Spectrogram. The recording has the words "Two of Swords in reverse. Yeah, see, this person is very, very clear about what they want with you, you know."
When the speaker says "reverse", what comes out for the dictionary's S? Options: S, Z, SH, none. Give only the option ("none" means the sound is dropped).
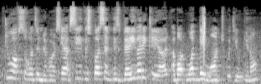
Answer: S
